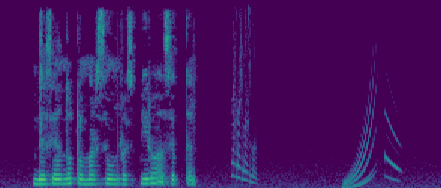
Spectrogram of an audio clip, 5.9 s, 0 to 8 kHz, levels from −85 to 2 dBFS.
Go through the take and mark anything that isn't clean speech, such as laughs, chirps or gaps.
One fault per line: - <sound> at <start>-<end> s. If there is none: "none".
- chirp at 3.1-3.5 s
- chirp at 4.6-5.4 s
